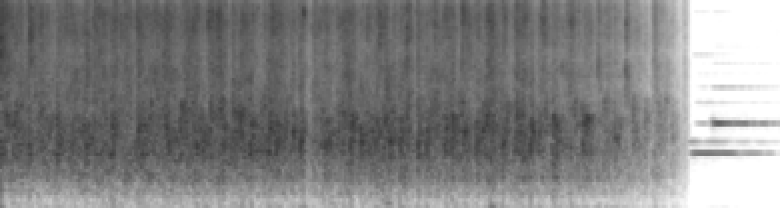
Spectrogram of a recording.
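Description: Loud, sustained audience applause and clapping for a teacher's birthday, dense and continuous for about seven seconds before stopping abruptly into near silence.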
